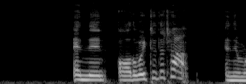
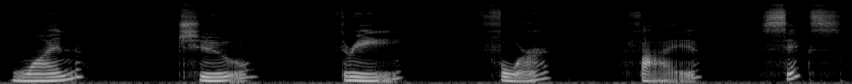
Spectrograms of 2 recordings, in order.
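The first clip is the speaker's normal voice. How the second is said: slow breath count; 4 semitones lower, much slower than usual. Shown as a demonstration. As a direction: count slowly, each number paced with one breath. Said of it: "have a cadence of how I want you to count".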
